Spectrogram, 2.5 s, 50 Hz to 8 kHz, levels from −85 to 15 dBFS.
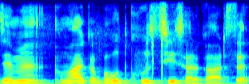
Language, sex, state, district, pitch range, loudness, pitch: Maithili, male, Bihar, Madhepura, 115-130 Hz, -21 LUFS, 125 Hz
